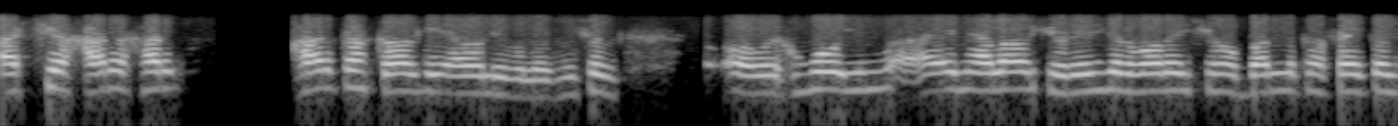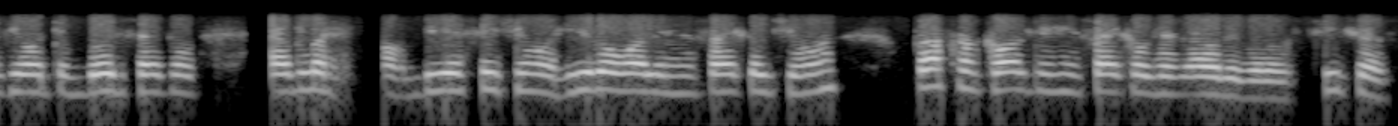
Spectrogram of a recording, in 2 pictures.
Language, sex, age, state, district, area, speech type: Kashmiri, male, 30-45, Jammu and Kashmir, Bandipora, rural, conversation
